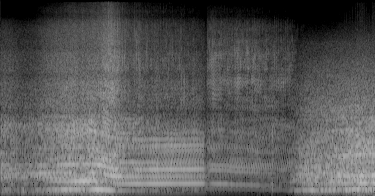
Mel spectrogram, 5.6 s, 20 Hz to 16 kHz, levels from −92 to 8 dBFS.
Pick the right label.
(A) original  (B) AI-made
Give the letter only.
A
